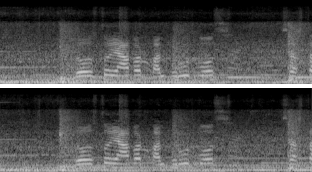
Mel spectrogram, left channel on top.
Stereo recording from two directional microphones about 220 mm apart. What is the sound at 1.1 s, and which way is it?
Speech, 5° right (ahead or behind).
